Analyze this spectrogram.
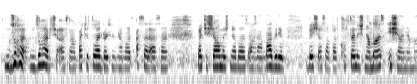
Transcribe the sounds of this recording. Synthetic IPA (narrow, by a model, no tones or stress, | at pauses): zuɦɐzuɦɐɾt͡ʃʰiʔasaːnpɐt͡ʃʰit͡soːɾʲbɐt͡ʃʰinʲɐbaːzɐsɐɾaːsaːn | pɐt͡ʃʰiʃaːmɐt͡ʃʰnʲɐbaːzɐːsaːnmɐɡɾib | bet͡ʃʰiɐsãːnpɐt̪kʰoft̪ɐnɨt͡ʃʰnʲɐmaːziʃaːnʲɐmaːz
